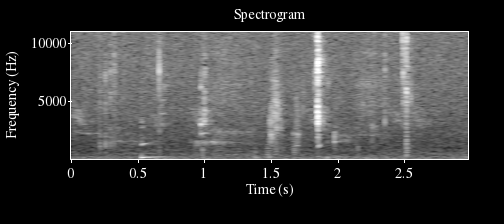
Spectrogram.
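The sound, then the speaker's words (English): Someone takes a quiet sip of a Canadian cucumber-infused ale, Steam Killer Cucumber Ale: a handful of soft, wet mouth clicks and small swallows spread over a few seconds, with no talking. “So I'm just going to have a sip to the mouth.”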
